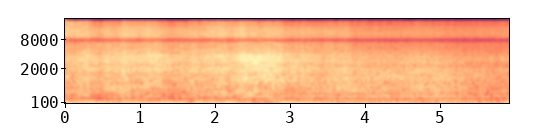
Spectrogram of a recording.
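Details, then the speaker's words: 1987 Nissan Vanette van, microphone under the vehicle: smooth even idle rising cleanly when revved and settling back, no knocks, ticks or misses; healthy. "bit so you know it's just a regular car just a regular Nissan doesn't seem to have any leaks on it"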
